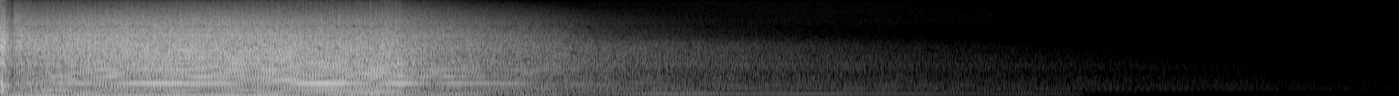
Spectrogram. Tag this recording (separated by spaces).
orchestral arrival braaam scifi brass heroic movie battle tension inception cinematic hit suspense soundtrack hollywood rap mysterious trailer strings film epic fanfare dramatic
